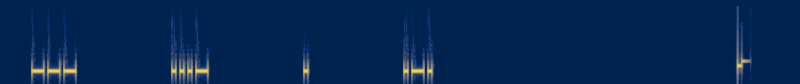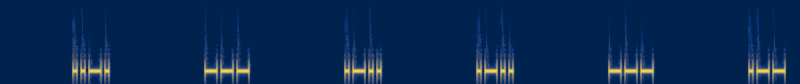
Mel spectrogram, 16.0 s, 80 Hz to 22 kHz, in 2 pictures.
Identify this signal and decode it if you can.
Morse code, heard as a keyed tone, about 30 wpm, spaced as for 8 wpm, 700 Hz. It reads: OVER FOLLOW
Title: 8x Character Spacing - Top 500 Words - 30wpm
